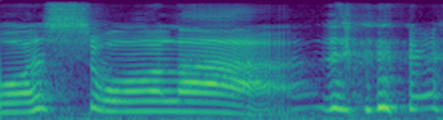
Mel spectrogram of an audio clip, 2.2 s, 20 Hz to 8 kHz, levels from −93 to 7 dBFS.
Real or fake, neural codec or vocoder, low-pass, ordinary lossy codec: real; none; 7.2 kHz; none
